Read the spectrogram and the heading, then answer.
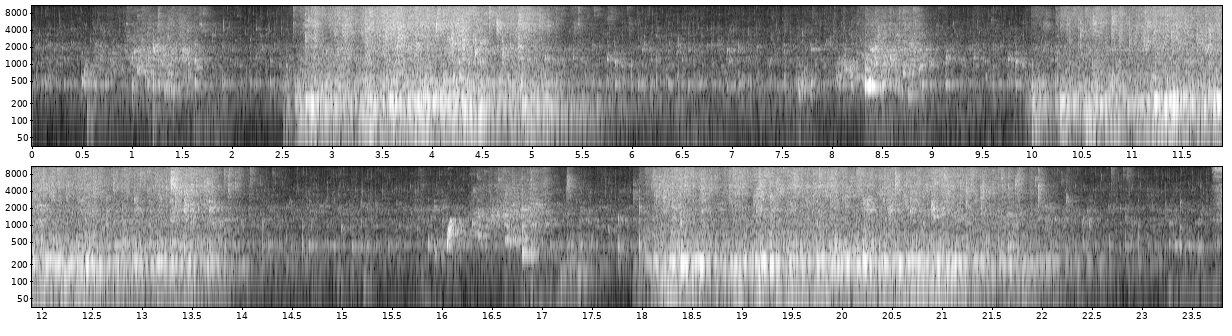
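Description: Warm running water pours to rinse soap foam off a person's back after scrubbing, in three separate bursts of several seconds each, steady, with short quiet pauses between them and no talking.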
